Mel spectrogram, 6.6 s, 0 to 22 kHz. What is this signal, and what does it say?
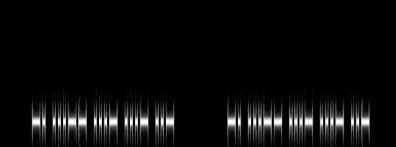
Morse code, heard as a keyed tone, about 28 wpm, 700 Hz. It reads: N3VVU N3VVU
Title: USA Call Signs - 5 Characters - Repeated 3x - 28wpm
